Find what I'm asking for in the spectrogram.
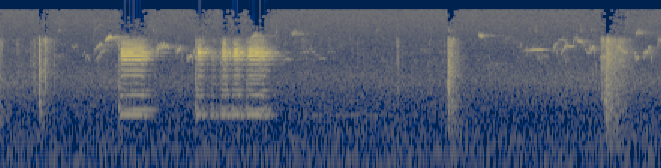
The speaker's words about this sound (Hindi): क्या हुआ, इतने हॉर्न क्यों बजा रहे हो?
